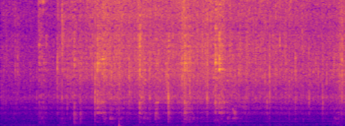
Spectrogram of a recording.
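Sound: chopped ginger and green chilli frying in a pan

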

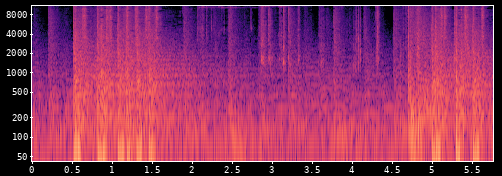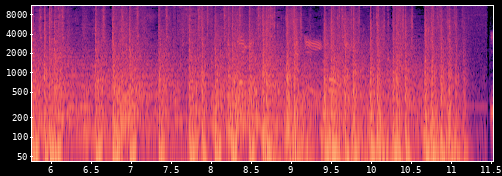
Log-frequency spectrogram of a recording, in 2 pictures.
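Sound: dual-wield pistol gunfire in the VR game Hot Dogs, Horseshoes and Hand Grenades

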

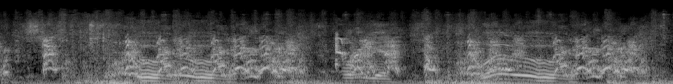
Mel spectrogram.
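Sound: aggressive dog barking

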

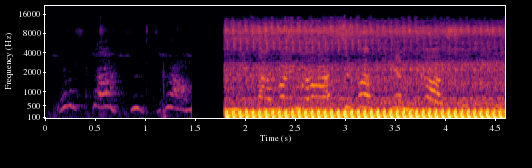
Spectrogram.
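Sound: quad ATV engine starting

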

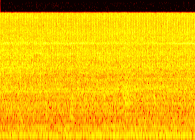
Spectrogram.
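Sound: minivan engine idling

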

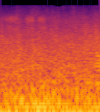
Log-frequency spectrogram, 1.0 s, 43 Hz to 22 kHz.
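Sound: T6 tank exploding in the video game War Thunder

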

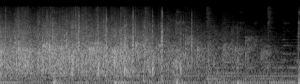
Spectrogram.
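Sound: audience applause as models return to the stage

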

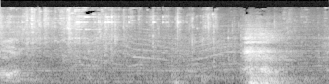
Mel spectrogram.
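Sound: keys jangling

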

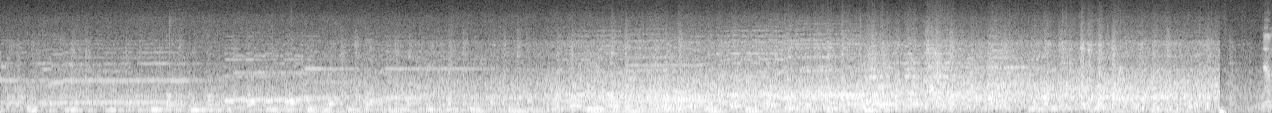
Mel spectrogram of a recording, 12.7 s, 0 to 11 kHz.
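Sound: LMS diesel electric locomotive 10000 running

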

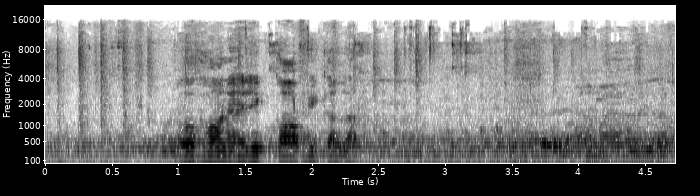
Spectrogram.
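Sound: pigeons cooing

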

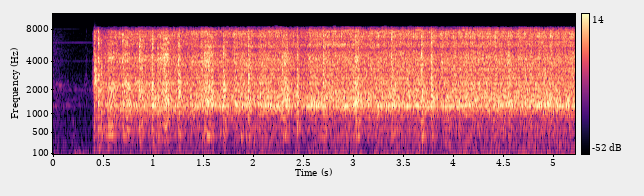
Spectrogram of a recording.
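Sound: Kia Rio 2012 car engine starting and running

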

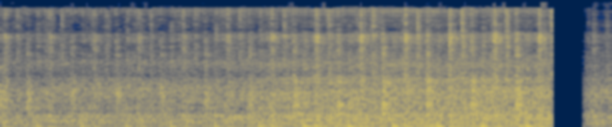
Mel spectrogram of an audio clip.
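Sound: tractor engine running

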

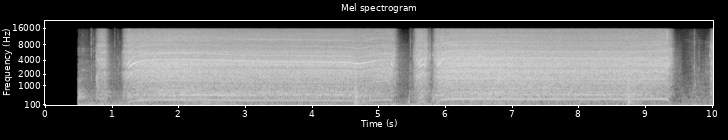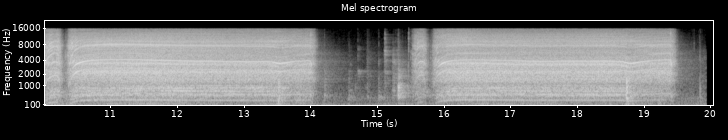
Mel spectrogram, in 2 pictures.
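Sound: power drill drilling two holes in a gangway frame

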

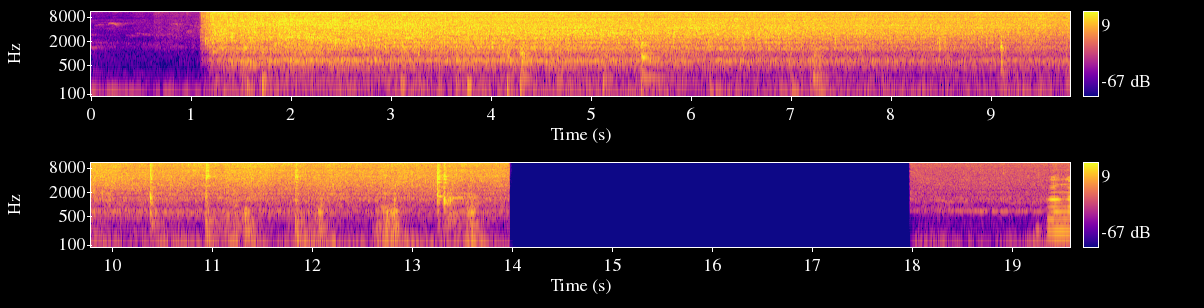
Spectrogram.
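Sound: raw plantain deep frying in oil

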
